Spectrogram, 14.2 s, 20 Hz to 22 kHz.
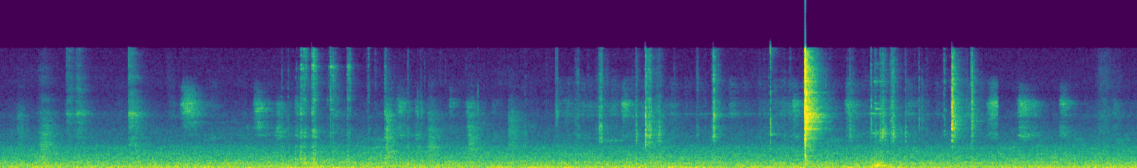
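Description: Small metallic clicks and taps as a Noctua NH-D15S tower CPU air cooler and its mounting hardware are handled and fitted into a PC case, with one sharp, louder click about ten seconds in and a couple of lighter ones after it. A steady background noise runs underneath.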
